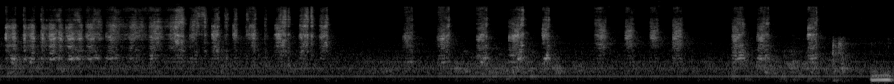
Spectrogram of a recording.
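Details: Young Mills nail e-file, with the bit working around the cuticle: thin steady motor whine with soft raspy strokes as the bit touches the nail; file running normally.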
